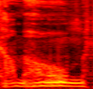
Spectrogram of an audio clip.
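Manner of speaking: sudden loud eerie voice. Speaker quotes a sudden line from the water park arc, imitating Ross. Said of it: "like in in that in that way that Ross does".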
